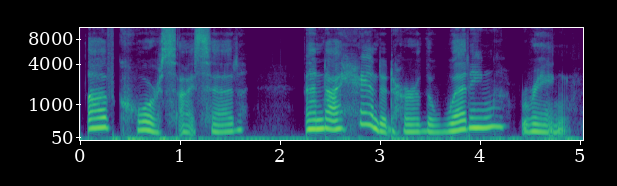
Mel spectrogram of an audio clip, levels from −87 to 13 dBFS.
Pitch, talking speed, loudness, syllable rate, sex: 210 Hz, 130 wpm, -17 LUFS, 3.4 syllables/s, female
